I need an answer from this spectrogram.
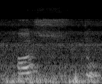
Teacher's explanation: শব্দের শেষের যুক্ত ব্যঞ্জনের অ সর্বদাই উরূপে উচ্চারিত হয়। যেমন একটা উদাহরণ, হস্ত, এটা হয়ে যাবে হস্ত, উরূপে উচ্চারিত হয়েছে।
